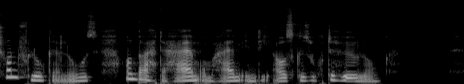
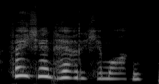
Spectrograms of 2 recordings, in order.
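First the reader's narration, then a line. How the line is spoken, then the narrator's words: Exclaiming. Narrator (German): rief er aus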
